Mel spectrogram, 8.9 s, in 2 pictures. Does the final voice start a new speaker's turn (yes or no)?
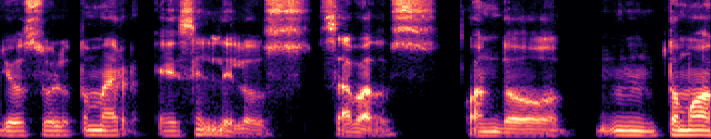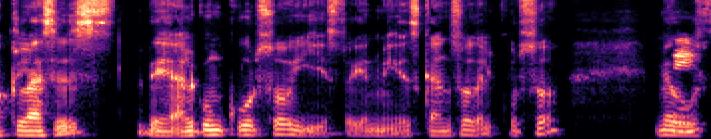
no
